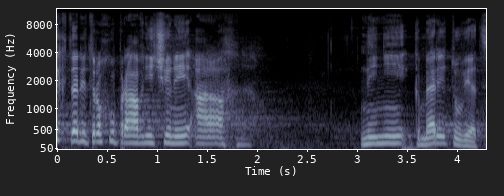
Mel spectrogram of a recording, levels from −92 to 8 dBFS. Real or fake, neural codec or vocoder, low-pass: fake; vocoder, 44.1 kHz, 128 mel bands every 256 samples, BigVGAN v2; 10.8 kHz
